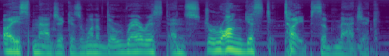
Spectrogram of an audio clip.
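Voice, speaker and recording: A stern gravelly warrior mentor. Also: male voice, mid-range voice, expressive, fairly bright tone, faint music behind. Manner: grave, measured explaining. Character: solitary male warrior mentor, stern and guarded. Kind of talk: audio drama acting.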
